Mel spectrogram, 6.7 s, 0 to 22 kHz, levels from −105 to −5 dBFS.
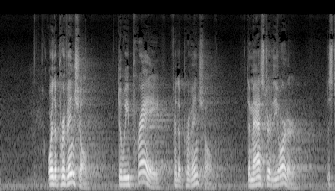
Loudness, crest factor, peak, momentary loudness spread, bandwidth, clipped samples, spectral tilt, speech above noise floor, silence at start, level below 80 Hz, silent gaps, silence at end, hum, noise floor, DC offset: -19 LUFS; 20 dB; 0 dBFS; 18 LU; 15.5 kHz; under 0.1%; -6 dB/octave; 30 dB; 0.95 s; -54 dBFS; none; 0 s; none; -49 dBFS; under 0.1%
